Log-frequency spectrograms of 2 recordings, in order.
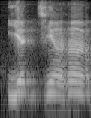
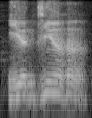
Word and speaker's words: यज्ञ: इसलिए इसका उच्चारण हम लोग यज्य करते हैं। यज य यज्ञ पीछे विसर्ग गुजराती में ज की जगह पर ग का उच्चारण यज्ञ और न को न बोलते हैं।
